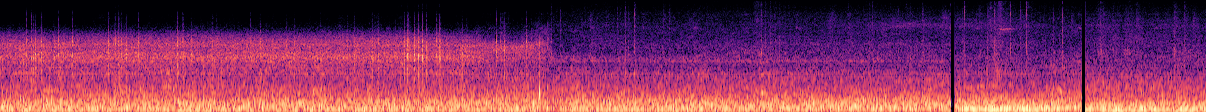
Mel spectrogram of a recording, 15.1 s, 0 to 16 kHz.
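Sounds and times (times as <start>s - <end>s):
train low rumble: 0.0s - 15.0s.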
